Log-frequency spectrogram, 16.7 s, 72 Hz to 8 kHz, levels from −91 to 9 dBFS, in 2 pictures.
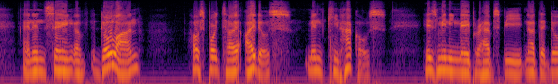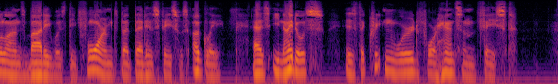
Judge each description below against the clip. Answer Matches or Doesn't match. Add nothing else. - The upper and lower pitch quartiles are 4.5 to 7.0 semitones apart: Doesn't match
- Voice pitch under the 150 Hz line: Matches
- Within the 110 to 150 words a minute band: Matches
